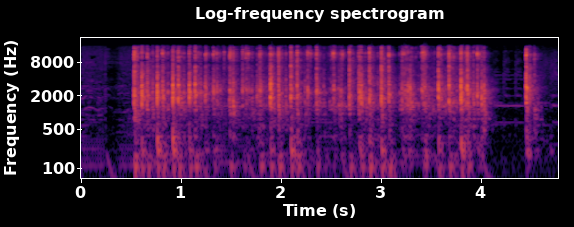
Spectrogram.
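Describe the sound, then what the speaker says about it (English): Fast, close typing on a computer keyboard, a dense run of crisp key clicks lasting several seconds before stopping, followed by one last isolated tap. "ask you to write it down using your keyboard"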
